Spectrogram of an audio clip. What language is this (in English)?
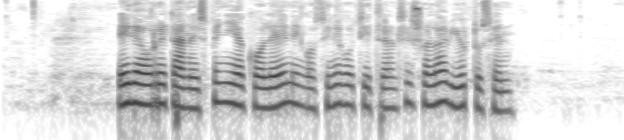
Basque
